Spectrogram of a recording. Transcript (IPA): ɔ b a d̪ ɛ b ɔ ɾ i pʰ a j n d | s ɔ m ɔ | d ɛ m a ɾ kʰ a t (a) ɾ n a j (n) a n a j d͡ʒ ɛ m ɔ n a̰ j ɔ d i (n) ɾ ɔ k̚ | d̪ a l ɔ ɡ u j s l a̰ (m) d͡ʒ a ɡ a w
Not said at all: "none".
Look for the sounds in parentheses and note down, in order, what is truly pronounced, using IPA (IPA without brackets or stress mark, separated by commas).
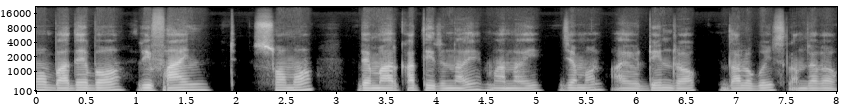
i, m, n, m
